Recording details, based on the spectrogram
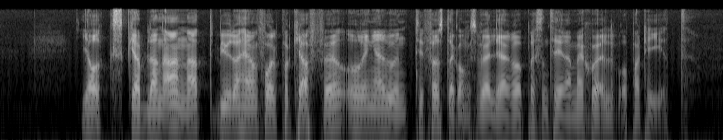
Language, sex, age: Swedish, male, 38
